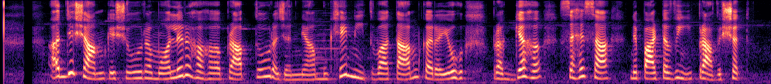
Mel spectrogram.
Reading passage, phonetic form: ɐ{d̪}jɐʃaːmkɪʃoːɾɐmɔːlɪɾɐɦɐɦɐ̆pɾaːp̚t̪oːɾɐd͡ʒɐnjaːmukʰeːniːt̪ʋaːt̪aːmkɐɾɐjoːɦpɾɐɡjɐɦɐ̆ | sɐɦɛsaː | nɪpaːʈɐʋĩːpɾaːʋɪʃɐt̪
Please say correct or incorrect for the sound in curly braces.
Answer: correct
